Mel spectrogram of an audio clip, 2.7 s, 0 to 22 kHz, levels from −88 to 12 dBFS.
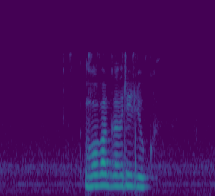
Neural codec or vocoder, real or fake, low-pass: none; real; 7.2 kHz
